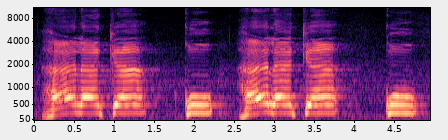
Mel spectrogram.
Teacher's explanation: Qaf dekat mana? Pangkal lidah, kan, belakang lidah, dekat dengan anak tekak. Kaf depan dia. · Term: huruf qaf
